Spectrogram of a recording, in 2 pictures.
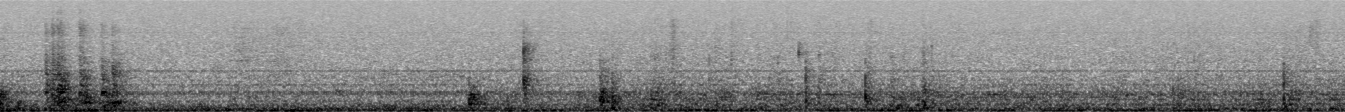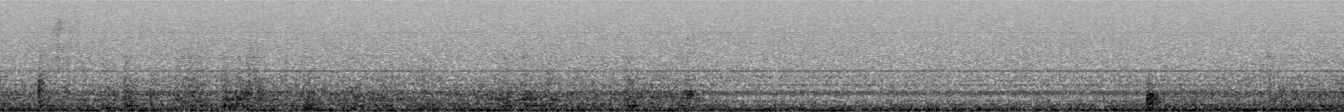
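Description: A washing machine drum hums steadily as it turns.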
